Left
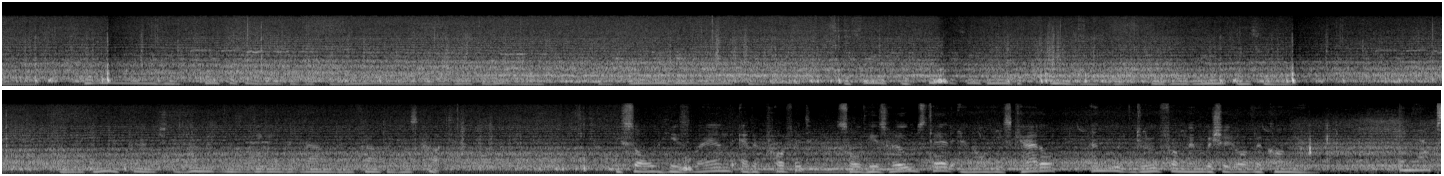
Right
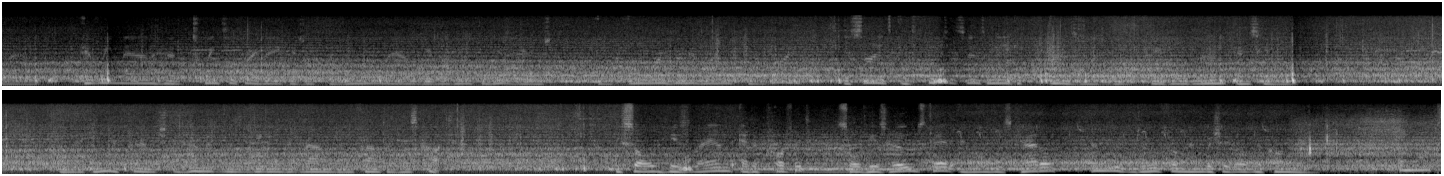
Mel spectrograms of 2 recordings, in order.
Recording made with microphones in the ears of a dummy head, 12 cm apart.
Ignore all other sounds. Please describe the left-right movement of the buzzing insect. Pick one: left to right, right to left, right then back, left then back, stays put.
left to right.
